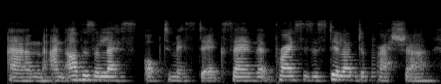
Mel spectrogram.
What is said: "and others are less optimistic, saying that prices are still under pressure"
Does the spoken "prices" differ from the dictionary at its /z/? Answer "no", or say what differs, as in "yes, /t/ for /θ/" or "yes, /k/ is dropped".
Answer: no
